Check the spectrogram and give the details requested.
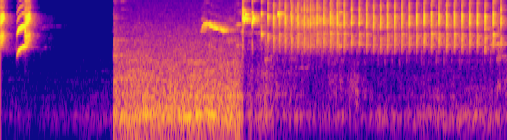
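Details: Chatty lovebird delivering a long ngekek, the drawn-out trill that makes rival lovebirds reply, here a very fast, even run of shrill ticking notes lasting over two seconds after a short squeak and a rustling noise.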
